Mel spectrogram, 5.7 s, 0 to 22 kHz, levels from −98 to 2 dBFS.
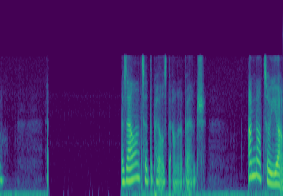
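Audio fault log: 0.96–2.44 s, playback stall: the speech just drops out mid-flow and the output sits completely silent for about 1.47 s before picking up again. That's likely the player running dry of data or its thread getting blocked. The G.722 wideband band edge near 7.7 kHz is unchanged on either side of the gap.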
